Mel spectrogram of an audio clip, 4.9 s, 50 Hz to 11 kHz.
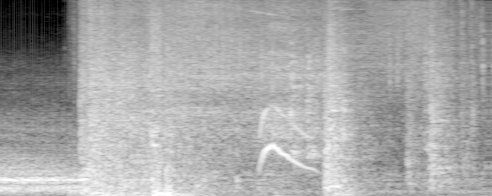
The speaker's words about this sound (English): After hours of dirt and sweat, the drill bursts through the floor of Vault 101 directly into the bashful blonde's room.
